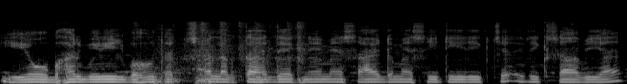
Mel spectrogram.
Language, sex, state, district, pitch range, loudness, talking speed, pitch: Hindi, male, Bihar, Araria, 115-120 Hz, -32 LUFS, 145 wpm, 115 Hz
